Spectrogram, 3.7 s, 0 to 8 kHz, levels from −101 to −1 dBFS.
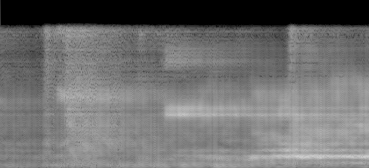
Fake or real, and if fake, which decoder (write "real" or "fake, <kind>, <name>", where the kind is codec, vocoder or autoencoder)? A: fake, vocoder, Vocos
